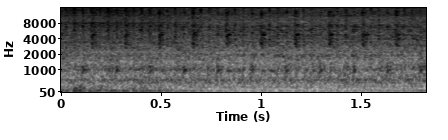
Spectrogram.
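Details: Naturally aspirated 2.2 EJ22 at 117K miles, cold idle on a very cold day, check engine light believed to be an O2 sensor: a light, quick ticking over the steady engine note, a mild valve tick.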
